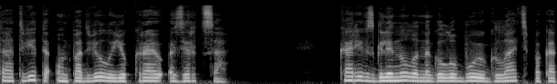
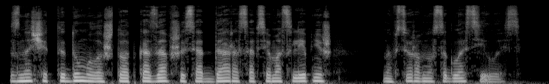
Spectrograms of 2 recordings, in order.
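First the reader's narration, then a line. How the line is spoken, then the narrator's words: Muffled, dull voice. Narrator (Russian): Его голос звучал глухо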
